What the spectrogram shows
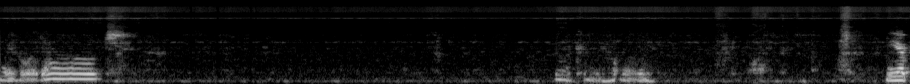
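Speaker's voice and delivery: hushed whisper. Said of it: "I'm whispering, I'm sorry".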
